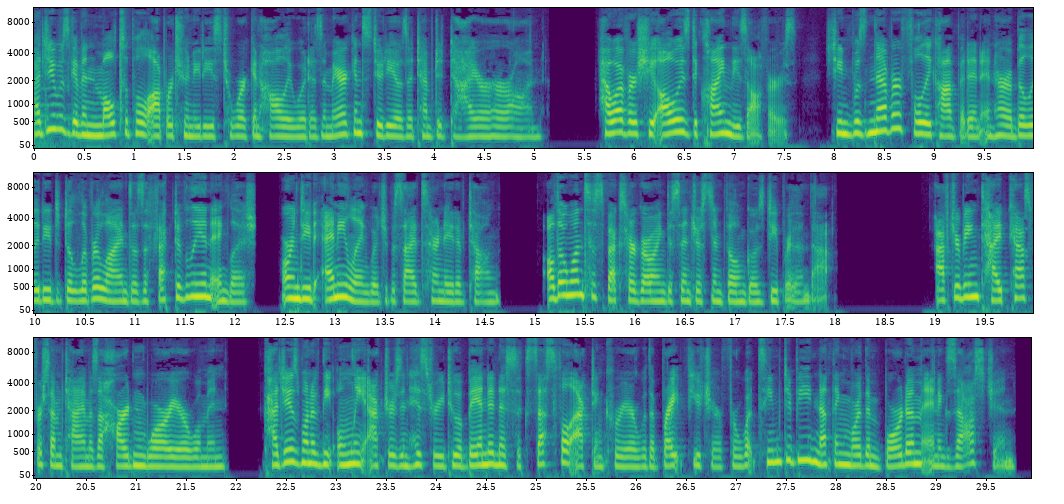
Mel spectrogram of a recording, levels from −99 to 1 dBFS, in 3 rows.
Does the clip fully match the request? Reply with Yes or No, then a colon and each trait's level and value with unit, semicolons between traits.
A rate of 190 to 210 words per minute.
Yes: average, 200 wpm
